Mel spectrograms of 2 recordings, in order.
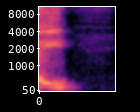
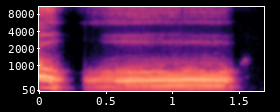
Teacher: cuando pronuncio la I, mi lengua se va hacia adelante. Y cuando pronuncio la O, mi lengua se va hacia atrás. Correcto. La I es una vocal anterior y la O es una vocal posterior.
